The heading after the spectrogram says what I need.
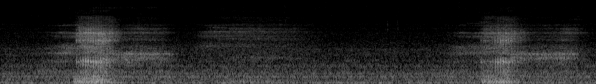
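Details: Two rough, rattling snores on the in-breath with quieter breathing between, over steady room hiss; snoring during sleep.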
